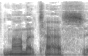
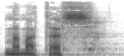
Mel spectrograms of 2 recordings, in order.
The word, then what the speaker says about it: Mamatas: It's Mamatas in HWA circles. But I do believe the proper Greek pronunciation is Mamatas.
